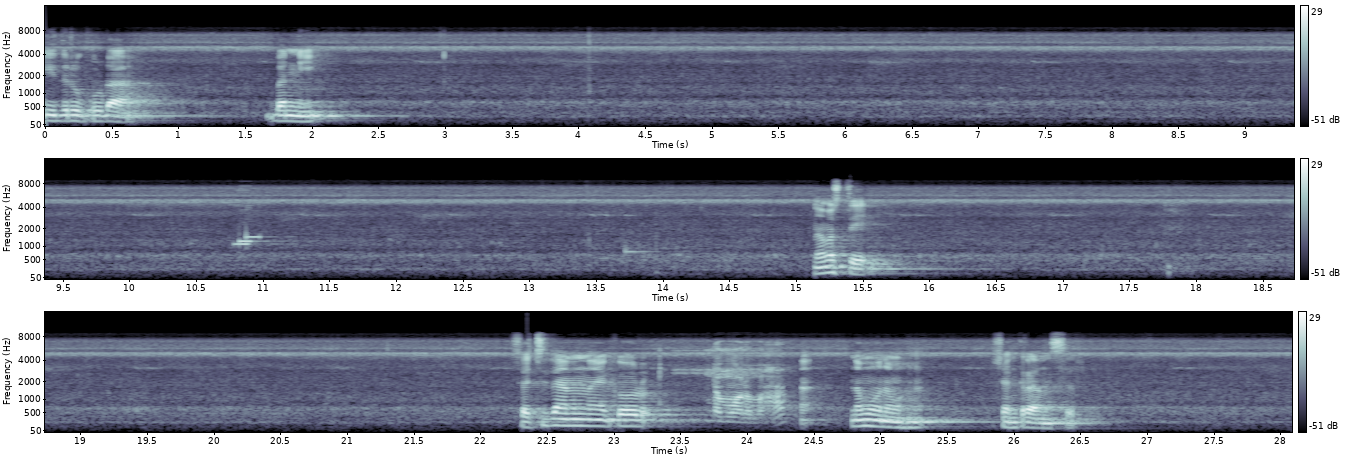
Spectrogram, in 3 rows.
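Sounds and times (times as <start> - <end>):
continuous high-pitched tone: 0.0 - 3.1, 10.0 - 11.6, 13.4 - 16.4, 22.2 - 27.6
steady background hiss: 0.0 - 28.0
short voice sound: 23.4 - 24.5.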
